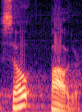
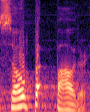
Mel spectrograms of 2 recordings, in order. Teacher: it's not easy so to make sequence easier and more natural it's better to change the first stop into a glottal stop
